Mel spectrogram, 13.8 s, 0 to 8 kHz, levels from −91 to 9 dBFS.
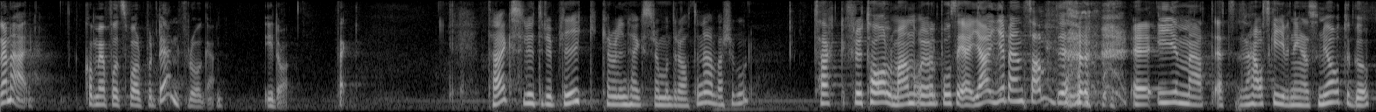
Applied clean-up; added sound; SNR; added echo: none; none; none; none.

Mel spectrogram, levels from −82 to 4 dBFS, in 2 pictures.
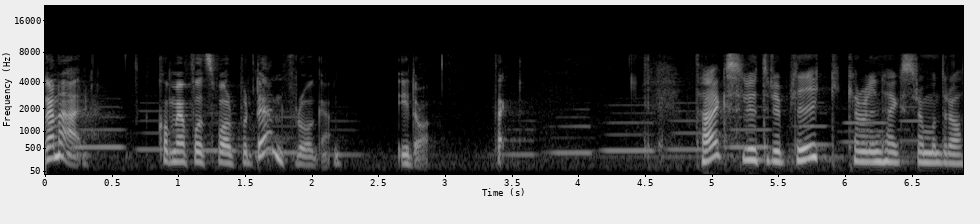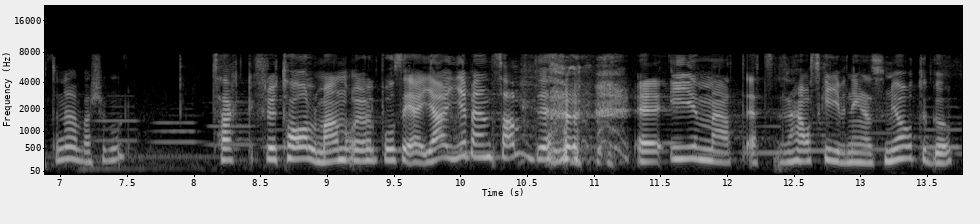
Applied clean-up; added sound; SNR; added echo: none; Wind instrument, woodwind instrument; 20 dB; none.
